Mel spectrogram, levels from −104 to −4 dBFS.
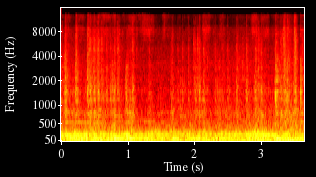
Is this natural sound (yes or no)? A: yes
